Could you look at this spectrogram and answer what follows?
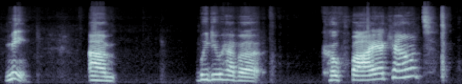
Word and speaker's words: Ko-fi: We do have a Ko-Fi account. Ko-Fi, yeah.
